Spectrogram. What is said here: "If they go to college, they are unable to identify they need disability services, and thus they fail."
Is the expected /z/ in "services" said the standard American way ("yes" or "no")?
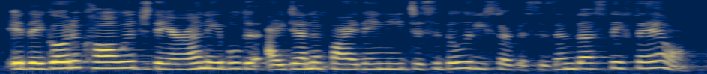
yes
